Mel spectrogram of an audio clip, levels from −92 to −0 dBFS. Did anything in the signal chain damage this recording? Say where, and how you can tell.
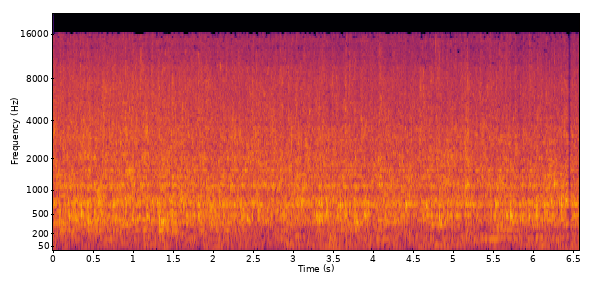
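Yes. A short stall from a late packet hits the network stage at 6.43 to 6.50 s. The sound hangs for about 35 ms. Nothing is skipped afterward. The jitter buffer ran dry, stretched the last audio, then resumed 35 ms later.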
